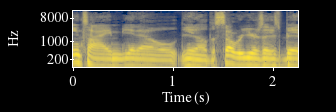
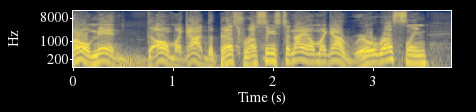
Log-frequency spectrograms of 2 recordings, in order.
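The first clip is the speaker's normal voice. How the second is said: overeager, gushing fan voice, pitched up; 7 semitones higher than usual. Mocking someone who pretends one league doesn't exist: imitating an excited fan mockingly. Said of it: "and he's like".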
